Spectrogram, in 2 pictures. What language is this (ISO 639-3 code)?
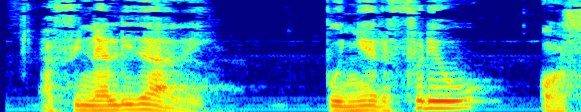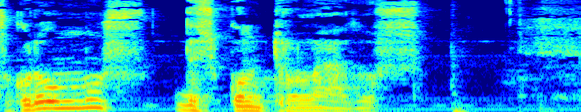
glg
